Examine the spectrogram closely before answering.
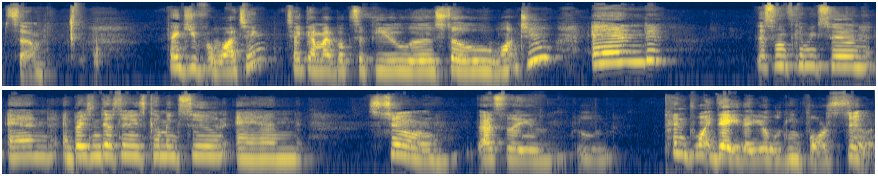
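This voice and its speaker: A woman speaks at a fairly high pitch with lively intonation. She leaves long, frequent pauses. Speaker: self-published author. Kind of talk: casual vlog chat. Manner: fast; halting, many fillers.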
